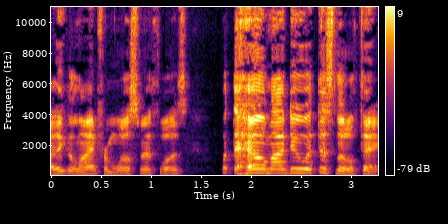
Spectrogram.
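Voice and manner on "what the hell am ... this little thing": high-pitched put-on American accent, impression style. Quoting a movie line to the others: Will Smith impression.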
